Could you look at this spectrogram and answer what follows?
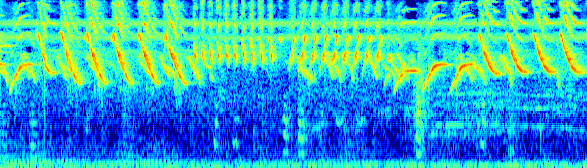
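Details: Belgian canary warming up, pouring out continuous high sweeping notes about four per second, interspersed with quick ticking trills and a faint click.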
